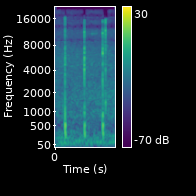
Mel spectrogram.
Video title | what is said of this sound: พาไปซื้อทุเรียน มาขาย/เศรษฐี ไม่มีนาย EP.443 | ถ้าเป็นเสียงหลวมก็จะเป็นรูปนี้ครับเสียงหลวมละ ใกล้จะสุกแล้วครับ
